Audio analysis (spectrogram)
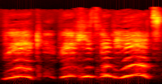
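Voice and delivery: high, slow alarmed cry; mock panicked yell. Shane yelling as Rick is shot, hammed-up high alarm. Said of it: "Shane's like".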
